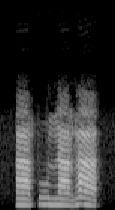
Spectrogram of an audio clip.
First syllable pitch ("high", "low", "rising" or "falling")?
low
